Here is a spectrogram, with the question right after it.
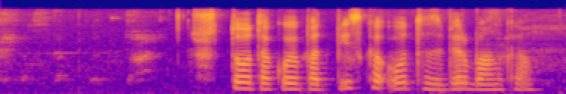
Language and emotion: Russian, neutral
